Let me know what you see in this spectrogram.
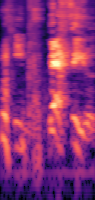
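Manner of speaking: put-on Castilian Spanish accent. Joking about the word imbecile: put-on Castilian Spanish accent. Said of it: "That's what the Castilian accent".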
